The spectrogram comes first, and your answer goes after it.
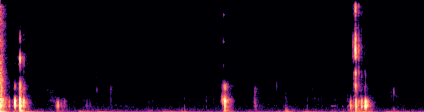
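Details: Dry food being eaten by Zayka the cat: a loud opening crunch, then a few separate bites every second or so, ending with a strong double crunch.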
